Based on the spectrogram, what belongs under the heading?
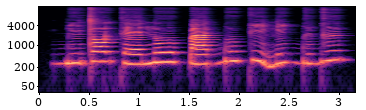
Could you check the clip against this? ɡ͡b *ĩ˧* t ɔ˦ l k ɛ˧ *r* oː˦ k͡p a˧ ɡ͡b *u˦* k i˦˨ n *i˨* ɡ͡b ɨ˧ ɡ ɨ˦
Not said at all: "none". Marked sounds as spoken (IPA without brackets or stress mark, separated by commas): ĩ˧, n, u˦, i˦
